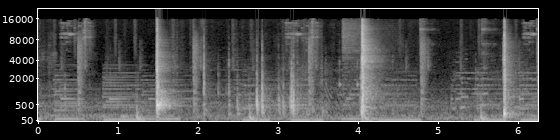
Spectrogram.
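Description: A few sharp plastic clicks and knocks as the dustbin lid and filter of a Roborock S7 robot vacuum are snapped shut and the dustbin is fitted back into place. The loudest clicks come about a second and a half in, at about four seconds and near the end, over steady background music.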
